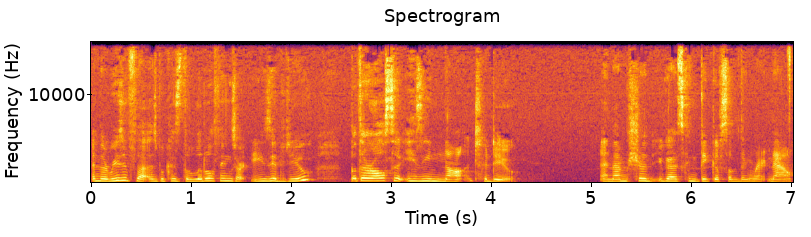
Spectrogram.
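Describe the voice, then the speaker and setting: A woman's dark, mellow tone at a high pitch, with ordinary pitch variation and a very fast pace. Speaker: life coach vlogger. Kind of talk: casual talk to camera. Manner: animated.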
